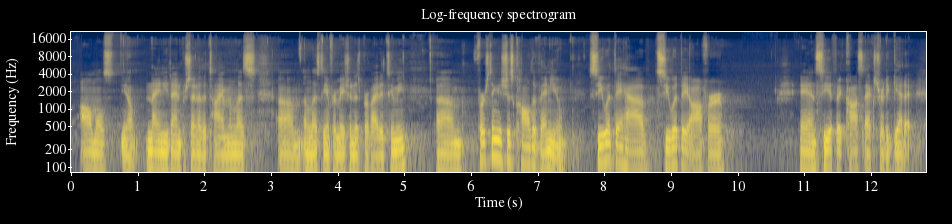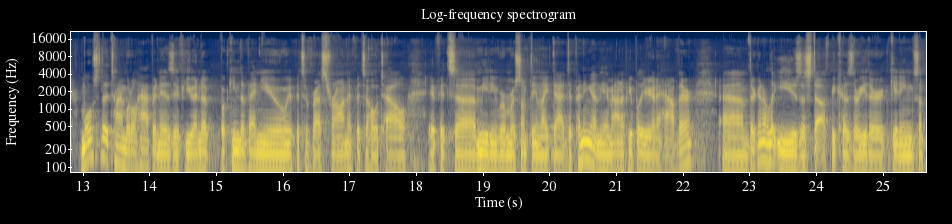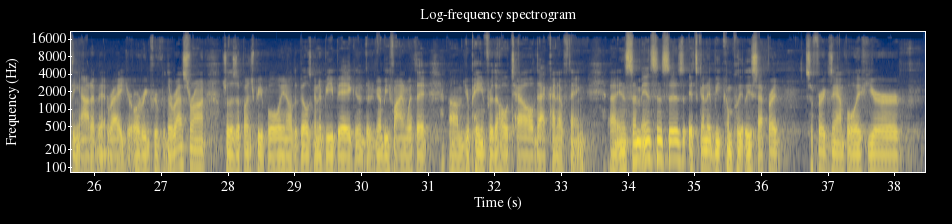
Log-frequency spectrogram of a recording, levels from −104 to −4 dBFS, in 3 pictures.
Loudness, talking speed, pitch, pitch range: -19 LUFS, 240 wpm, 85 Hz, 85-95 Hz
